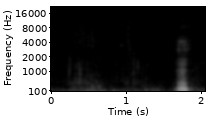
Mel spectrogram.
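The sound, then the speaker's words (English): Hot pot broth bubbling in a soft, irregular gurgle, with small pops scattered throughout and one louder, sharper burst of bubbling near the end. “Oh, here, while you're doing that, let's listen to the bubbles. You can really hear it right now.”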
